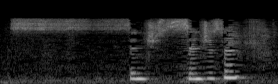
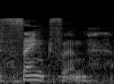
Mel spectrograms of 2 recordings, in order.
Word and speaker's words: Sanksen: next question next person sincheson i bet i butchered it my name is sanksen i am a pharmacist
